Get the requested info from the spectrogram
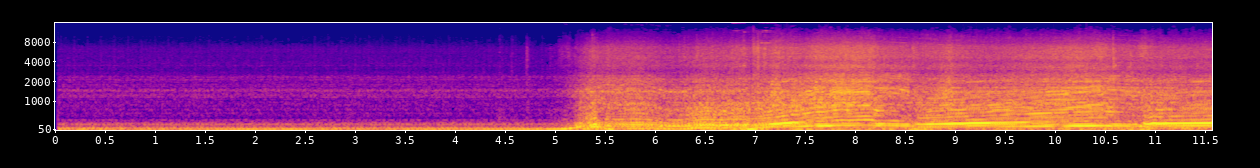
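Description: Race car engine idling steadily, heard from inside the cabin. About five seconds in it launches hard from a standing start, its revs climbing, with two upshifts where the pitch drops back before rising again.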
